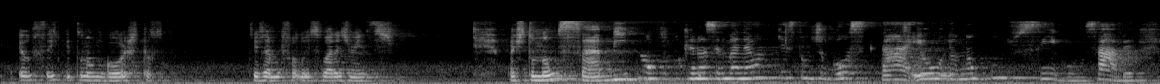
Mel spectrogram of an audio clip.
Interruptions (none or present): none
